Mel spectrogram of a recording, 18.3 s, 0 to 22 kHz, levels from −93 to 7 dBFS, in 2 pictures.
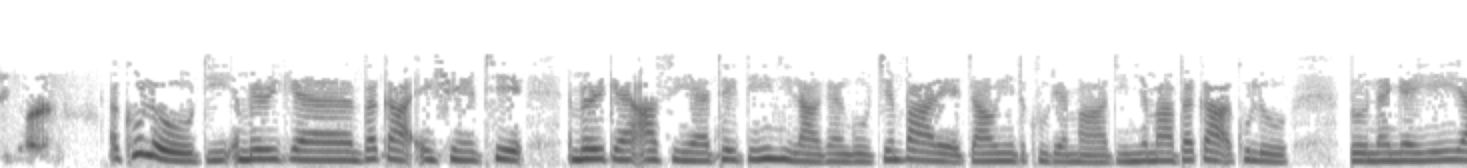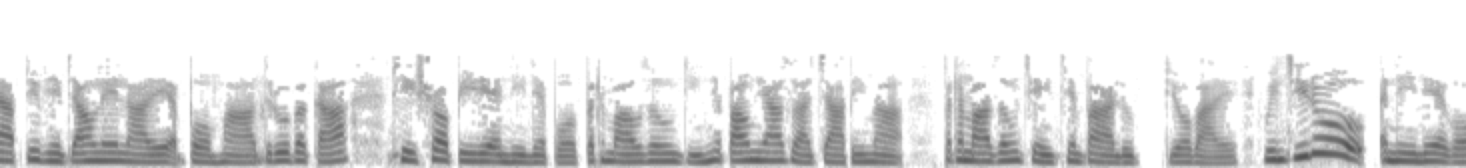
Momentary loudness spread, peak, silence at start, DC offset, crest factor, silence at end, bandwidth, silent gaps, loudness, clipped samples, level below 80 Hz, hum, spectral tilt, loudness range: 9 LU; -18 dBFS; 0 s; under 0.1%; 16 dB; 0 s; 5.8 kHz; none; -35 LUFS; under 0.1%; -76 dBFS; none; -6.5 dB/octave; 5 LU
